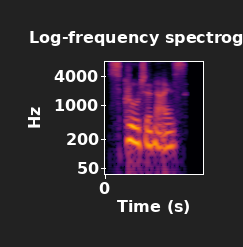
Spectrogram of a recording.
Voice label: "scrutinize", Indian

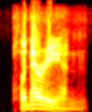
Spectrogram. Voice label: "planarian", American

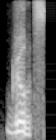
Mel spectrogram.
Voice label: "groats", Indian

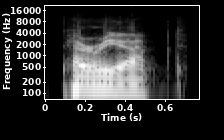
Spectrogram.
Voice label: "periapt", American

